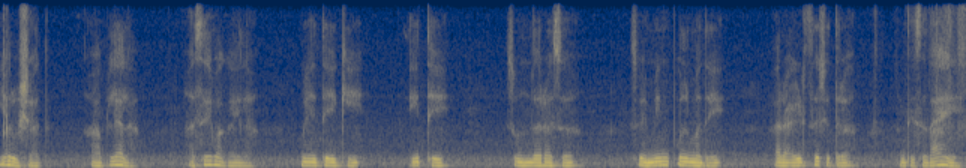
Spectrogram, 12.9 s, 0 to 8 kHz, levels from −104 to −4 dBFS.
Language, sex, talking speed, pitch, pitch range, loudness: Marathi, female, 80 wpm, 150 Hz, 145-160 Hz, -33 LUFS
